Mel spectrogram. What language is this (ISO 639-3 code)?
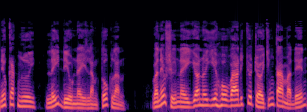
vie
